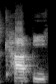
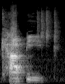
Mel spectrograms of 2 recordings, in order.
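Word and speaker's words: capī: the end there and replace that with a long I so panetta to put becomes Pony to get put and capita to catch becomes copy to get caught not capetti not polarity but just Pony and copies so we lose that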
